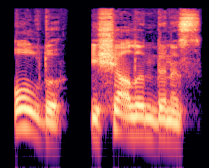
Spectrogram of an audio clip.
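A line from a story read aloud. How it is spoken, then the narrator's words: Plain. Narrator (Turkish): dedi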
